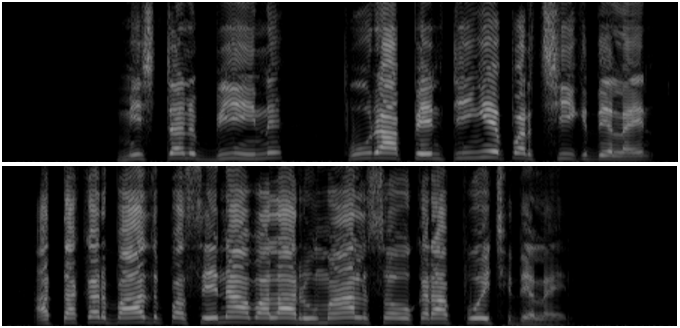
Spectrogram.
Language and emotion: Maithili, disgusted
